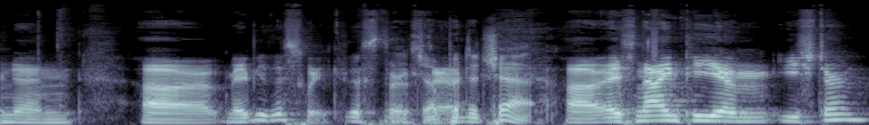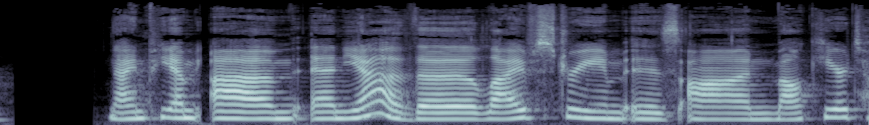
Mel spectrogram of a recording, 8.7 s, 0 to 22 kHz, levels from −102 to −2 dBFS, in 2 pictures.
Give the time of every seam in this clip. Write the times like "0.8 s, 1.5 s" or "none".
1.7 s, 5.3 s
